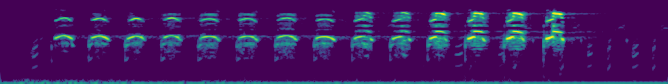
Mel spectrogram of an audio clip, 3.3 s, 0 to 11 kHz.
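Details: Osprey at its nest with chicks, Loch Garten, 5 July, nest camera, male bringing two fish; rapid series of about fifteen sharp piping chirps, gradually rising in loudness toward the end, then fading.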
